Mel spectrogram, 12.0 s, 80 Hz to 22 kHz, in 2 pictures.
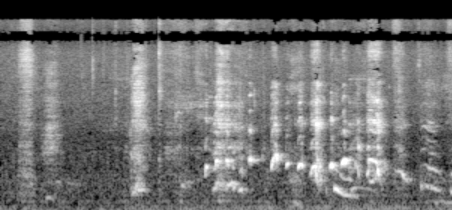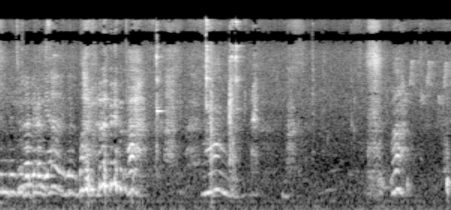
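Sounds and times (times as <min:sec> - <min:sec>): people eating noodles: 0:00.2 - 0:12.0.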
